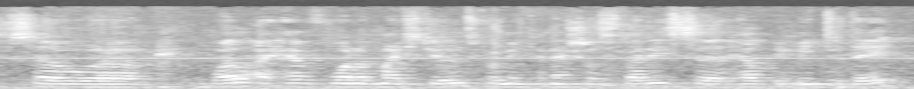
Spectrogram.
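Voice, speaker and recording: Noticeable background noise is present. Against it, a man talks at a moderate pace. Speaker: university program director and event moderator. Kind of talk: event moderation and introductions. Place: classroom. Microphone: podium.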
